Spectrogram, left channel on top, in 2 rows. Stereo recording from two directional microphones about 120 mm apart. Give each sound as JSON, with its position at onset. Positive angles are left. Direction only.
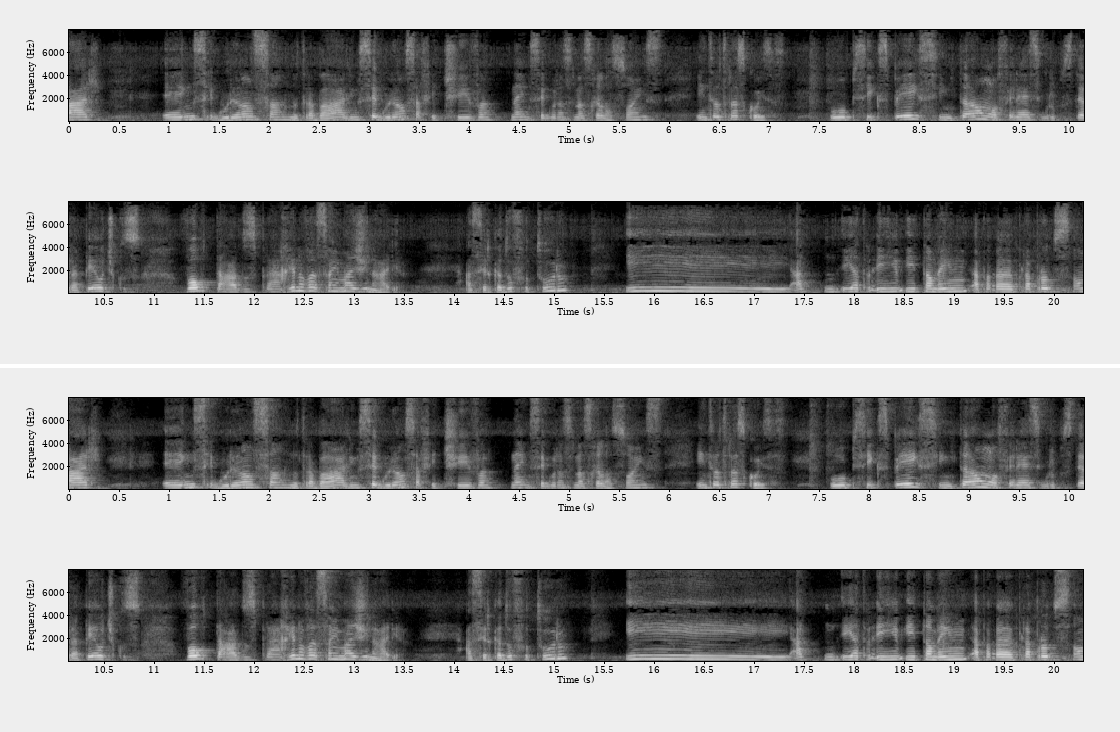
{"t": 0.0, "sound": "speech", "side_deg": -15}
